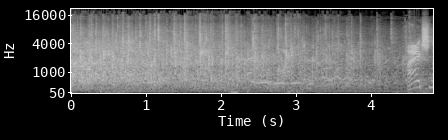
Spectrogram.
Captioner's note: applause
